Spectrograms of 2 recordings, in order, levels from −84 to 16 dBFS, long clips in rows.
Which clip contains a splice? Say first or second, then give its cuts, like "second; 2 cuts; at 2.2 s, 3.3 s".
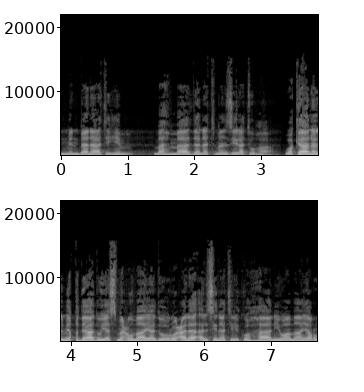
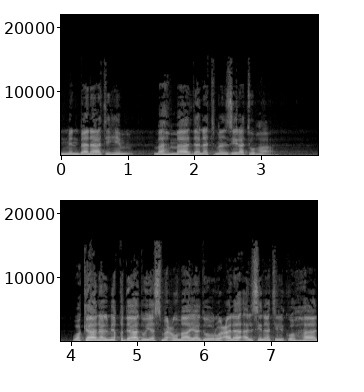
first; 1 cut; at 3.3 s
